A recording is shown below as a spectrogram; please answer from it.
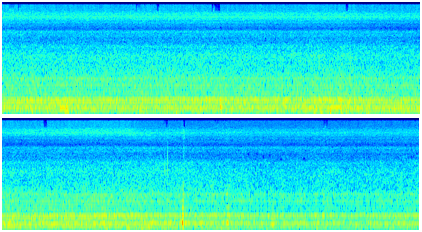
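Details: Honey bee swarm being caught and marching into a new home: a dense, steady droning hum with a low fundamental and strong overtone, unbroken for the whole stretch, with a few faint clicks and a sharp tap near the end.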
